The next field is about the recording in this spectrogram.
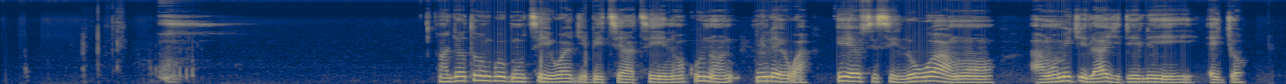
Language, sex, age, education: Yoruba, female, 60+, tertiary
